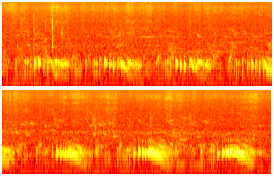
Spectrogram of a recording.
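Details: Indian Fantail fancy pigeons, domestic rock pigeon breed, kept in Alkmaar, Holland; low rolling coos swelling and fading in bursts roughly every one and a half seconds, with soft fluttering and shuffling between them in a small indoor space.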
